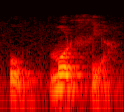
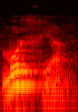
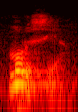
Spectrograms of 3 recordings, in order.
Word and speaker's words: Murcia: Again, the spelling will confuse the English speaker, but you must remember that when you see the letter U in Spanish, normally will sound like a double O. Murcia, Murcia.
